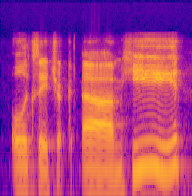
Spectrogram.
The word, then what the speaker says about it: Oleksiejczuk: That's how you pronounce it. I couldn't pronounce it beforehand because I never heard it out loud, but Oleksiejczuk.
